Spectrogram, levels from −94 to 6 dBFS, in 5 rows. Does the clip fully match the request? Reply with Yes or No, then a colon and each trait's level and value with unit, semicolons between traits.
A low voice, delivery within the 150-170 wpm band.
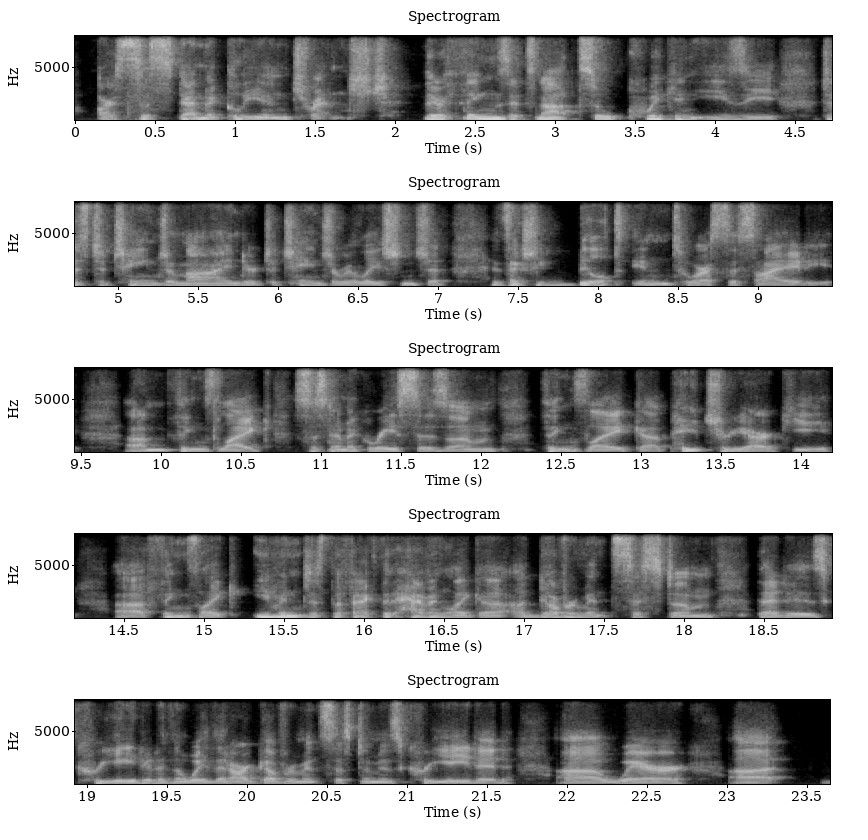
Yes: low, 100 Hz; average, 165 wpm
